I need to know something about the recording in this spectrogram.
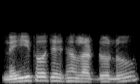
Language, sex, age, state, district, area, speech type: Telugu, male, 45-60, Andhra Pradesh, Sri Satya Sai, urban, conversation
